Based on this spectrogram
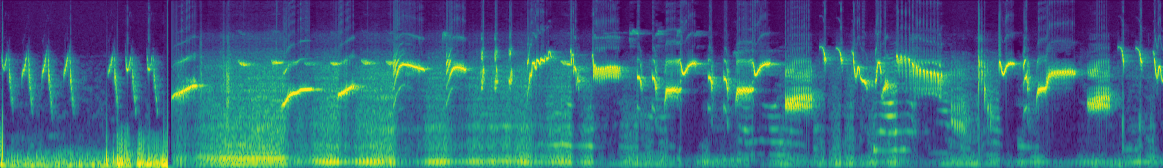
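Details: Asian pied starling singing, a lure recording meant to prompt other birds to call back. It opens with rapid clipped notes, then mixes rising whistles, falling slurs and rough squawks over a faint low hum.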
